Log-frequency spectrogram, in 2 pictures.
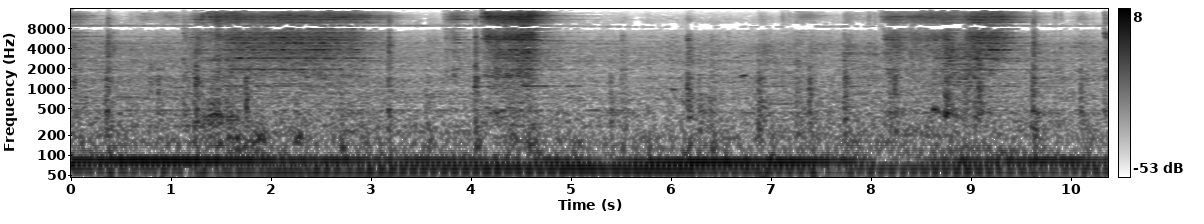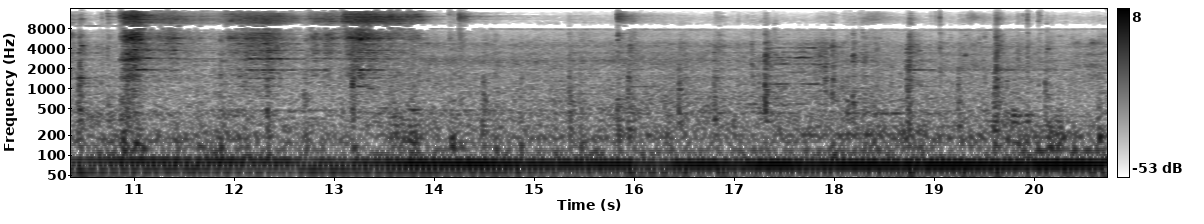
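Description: Long Island Rail Road diesel train moving through, a steady low engine drone under repeated wheel clicks over rail joints, with intermittent high-pitched wheel squeal.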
